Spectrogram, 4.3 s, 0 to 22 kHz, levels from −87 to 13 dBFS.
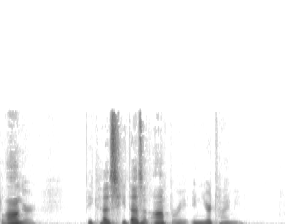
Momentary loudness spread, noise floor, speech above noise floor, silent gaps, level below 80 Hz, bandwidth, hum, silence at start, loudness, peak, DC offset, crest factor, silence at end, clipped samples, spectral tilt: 19 LU; -76 dBFS; 49 dB; none; -70 dBFS; 11.5 kHz; none; 0 s; -26 LUFS; -8 dBFS; under 0.1%; 20 dB; 0.75 s; under 0.1%; -5 dB/octave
